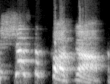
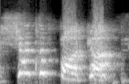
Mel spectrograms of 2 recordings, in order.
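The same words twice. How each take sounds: First: Higher, a touch of outrage; milder angry retelling. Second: Much higher, louder, slow and disbelieving; mock furious outburst. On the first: Retold or imitated. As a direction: repeat it with less force. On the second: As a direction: reenact yelling at the screen in outrage. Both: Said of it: "I was fucking angry".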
